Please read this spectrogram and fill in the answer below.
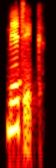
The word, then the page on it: metic: Indian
